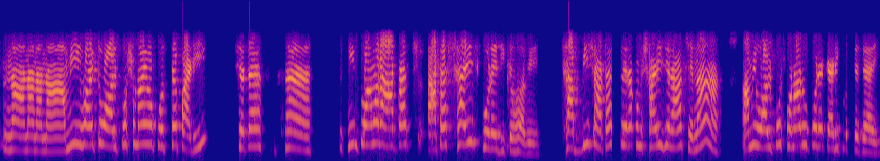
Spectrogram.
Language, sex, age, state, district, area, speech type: Bengali, female, 45-60, West Bengal, South 24 Parganas, rural, conversation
